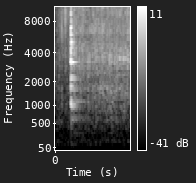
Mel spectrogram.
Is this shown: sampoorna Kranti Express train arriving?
no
